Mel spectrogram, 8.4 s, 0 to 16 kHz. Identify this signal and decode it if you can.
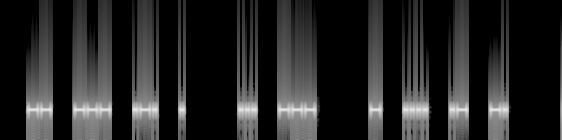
Morse code, heard as a keyed tone, about 25 wpm, spaced as for 16 wpm, 700 Hz. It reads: MORE SO THAN
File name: Pinocchio / Pinocchio ch3 10 25 ik1hge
